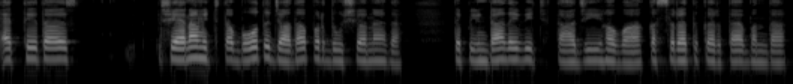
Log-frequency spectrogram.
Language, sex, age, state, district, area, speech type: Punjabi, female, 30-45, Punjab, Jalandhar, urban, spontaneous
